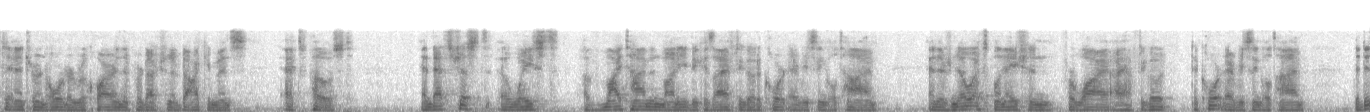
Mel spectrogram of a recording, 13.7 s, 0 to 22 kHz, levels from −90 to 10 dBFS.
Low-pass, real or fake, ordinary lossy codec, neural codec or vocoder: 7.2 kHz; real; Opus, 16 kbps; none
